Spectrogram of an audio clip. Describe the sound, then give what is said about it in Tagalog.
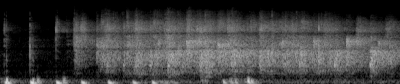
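A few sharp, separate claps ring out first, then quickly swell into a steady wash of applause from a crowd that continues at a moderate level without any talking. “Eta, kaya ba nating mamatay alang-alang kay Kristo? Palakpak nga dyan.”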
